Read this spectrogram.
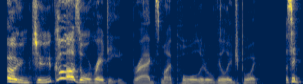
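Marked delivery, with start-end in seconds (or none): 0.1-1.9 high, loud, drawn-out brag; mock boastful scammer. Scammer bragging about cars, mock boastful. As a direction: puff up the boast in a put-on voice.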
